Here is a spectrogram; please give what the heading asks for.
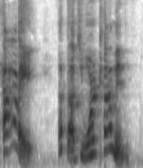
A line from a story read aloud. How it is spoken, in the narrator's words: Tracy said happily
